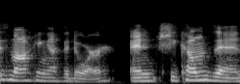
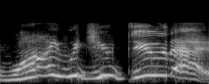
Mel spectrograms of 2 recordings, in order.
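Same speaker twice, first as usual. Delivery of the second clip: mock disbelief; 10 semitones higher, slower than usual. Liam's shocked reaction voiced.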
